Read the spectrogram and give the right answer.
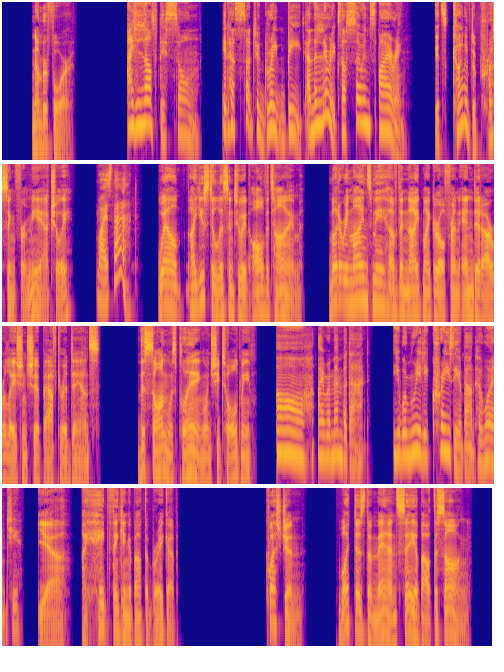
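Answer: It depresses him because it reminds him of when his girlfriend broke up with him.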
